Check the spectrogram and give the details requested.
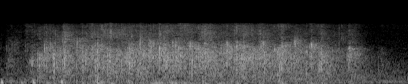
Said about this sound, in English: Clap again.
